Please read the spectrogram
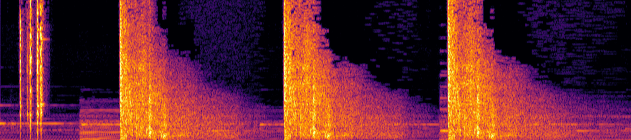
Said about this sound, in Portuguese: Ambos apontam revólveres um para o outro. A troca de tiros acontece e os três acabam por falecer no local.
